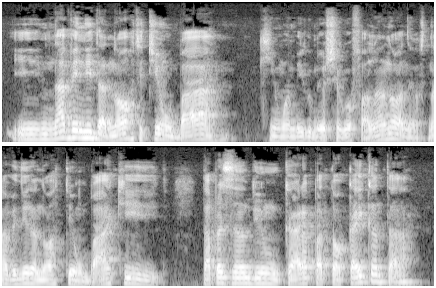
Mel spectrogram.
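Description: A man talks at a fairly quick pace and a medium pitch. His intonation is lively, and room echo is audible. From Brazil, Recife (Pernambuco). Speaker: singer-songwriter and music teacher. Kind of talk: interview conversation.

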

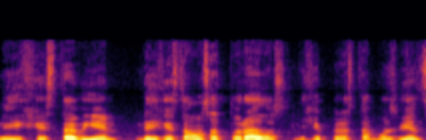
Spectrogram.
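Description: A man speaks at a fairly quick pace with a fairly high pitch. The sound is dry and close, with no echo. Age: 20s. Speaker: university student, accident survivor. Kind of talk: testimony. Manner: halting.

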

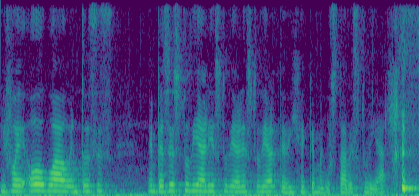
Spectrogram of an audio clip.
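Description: Over noticeable background noise and audible room echo, a woman talks at a fairly quick pace in a fairly high pitch. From Mexico, San Miguel de Allende. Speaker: life and business coach. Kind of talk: interview conversation. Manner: animated.

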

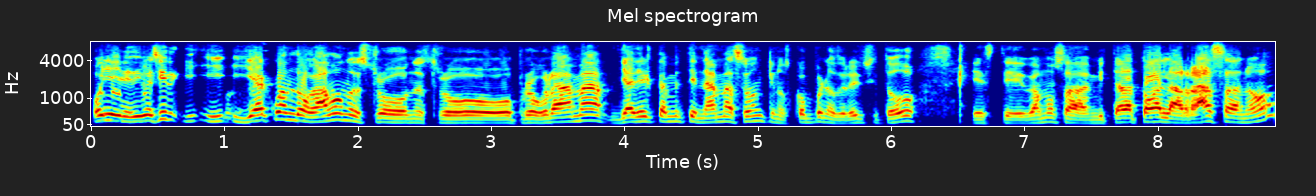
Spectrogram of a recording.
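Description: Fairly high in pitch, a man speaks with a normal speaking voice and lively intonation at a fairly quick pace. The sound is dry and close, with no echo. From Mexico City, Xochimilco. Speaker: football journalist, former player. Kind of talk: casual chat. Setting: live stream.

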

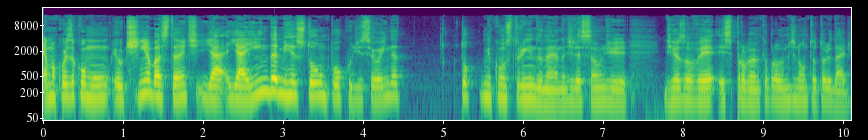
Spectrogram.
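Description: A man talks at a fairly quick pace in a plain, everyday voice. His pitch is fairly high with ordinary variation, on a very clean recording with a silent background. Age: 20s. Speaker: podcast host, digital entrepreneur. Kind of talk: solo podcast monologue. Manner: casual, filler-heavy.

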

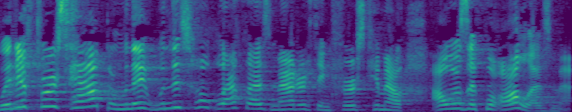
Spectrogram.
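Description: Her pitch swings very widely. A woman talks in a raised, projected voice. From Morgantown, West Virginia. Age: 40s. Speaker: shop owner and art event organizer. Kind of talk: casual chat.

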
